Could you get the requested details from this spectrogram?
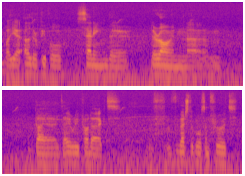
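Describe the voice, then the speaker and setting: A man from southern Poland with a Polish accent, a photographer talking haltingly in an interview, often restarting words. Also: mid-range voice. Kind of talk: interview talk. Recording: distant mic with clear background noise.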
